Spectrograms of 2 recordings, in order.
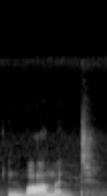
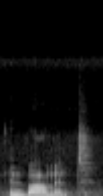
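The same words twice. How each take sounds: Both takes have the same delivery.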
